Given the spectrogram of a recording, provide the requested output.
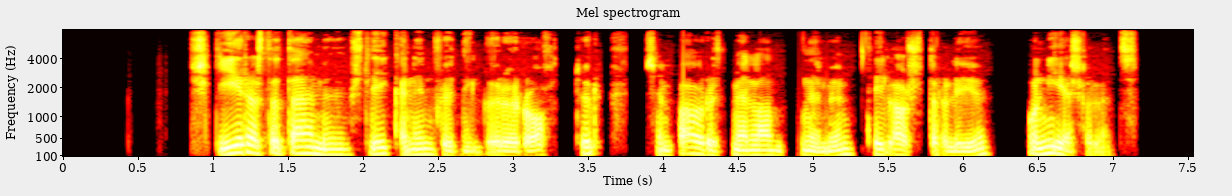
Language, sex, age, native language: Icelandic, male, 30-39, Icelandic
